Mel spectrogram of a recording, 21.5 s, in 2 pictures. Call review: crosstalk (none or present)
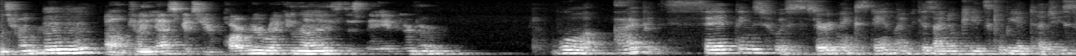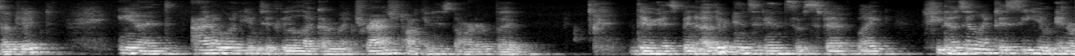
none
